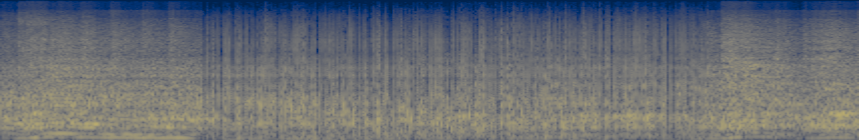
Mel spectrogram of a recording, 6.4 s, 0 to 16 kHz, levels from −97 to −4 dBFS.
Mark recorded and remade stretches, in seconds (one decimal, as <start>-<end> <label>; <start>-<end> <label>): 0.0-1.5 recorded; 1.5-5.3 remade; 5.3-6.4 recorded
